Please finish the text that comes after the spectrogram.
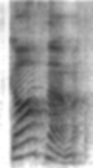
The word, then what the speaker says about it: Gotham: name is it bottom it's pronounced same as batman city so it's gotten gotham okay yes hey gotham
